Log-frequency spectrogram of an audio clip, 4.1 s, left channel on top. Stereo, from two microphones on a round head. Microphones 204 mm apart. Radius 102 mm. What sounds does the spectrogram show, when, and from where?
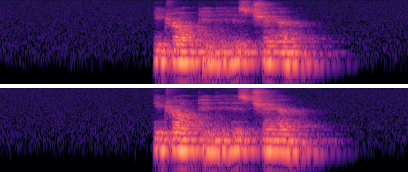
1.5 s a woman speaking: 40° right (ahead or behind), 1.8 m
